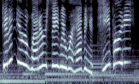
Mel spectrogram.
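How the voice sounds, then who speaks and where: A woman voicing a tiny, excitable, childlike female companion with a squeaky voice in an anime video game. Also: normal speed, soft background music. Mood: excited, surprised. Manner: exclamatory, refers to herself by name.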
